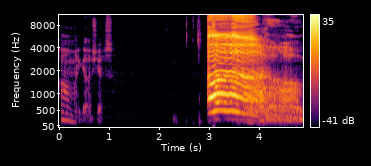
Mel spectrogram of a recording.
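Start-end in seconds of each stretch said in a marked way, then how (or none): 2.9-4.9 high, loud drawn-out oh; loud exasperated howl; frustrated scream. Real, not acted. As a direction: cry out at the failure. Failing at a game.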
